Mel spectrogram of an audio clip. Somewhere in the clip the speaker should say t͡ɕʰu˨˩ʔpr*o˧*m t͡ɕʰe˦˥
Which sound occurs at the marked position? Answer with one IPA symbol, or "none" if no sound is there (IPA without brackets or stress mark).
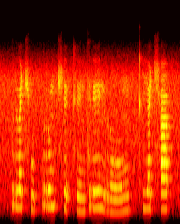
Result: o˥˩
